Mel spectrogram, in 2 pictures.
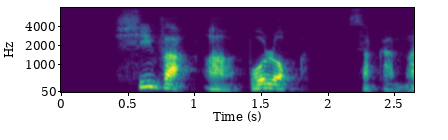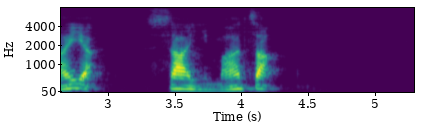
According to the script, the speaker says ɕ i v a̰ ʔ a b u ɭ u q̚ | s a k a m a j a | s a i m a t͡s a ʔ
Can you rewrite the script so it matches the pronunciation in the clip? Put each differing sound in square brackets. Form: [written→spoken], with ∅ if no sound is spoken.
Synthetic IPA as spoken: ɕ i v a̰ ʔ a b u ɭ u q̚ | s a k a m a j a | s a i m a t͡s a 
